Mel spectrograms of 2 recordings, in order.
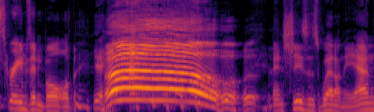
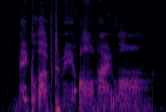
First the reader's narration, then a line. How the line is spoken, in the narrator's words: she whispered while lost in his eyes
